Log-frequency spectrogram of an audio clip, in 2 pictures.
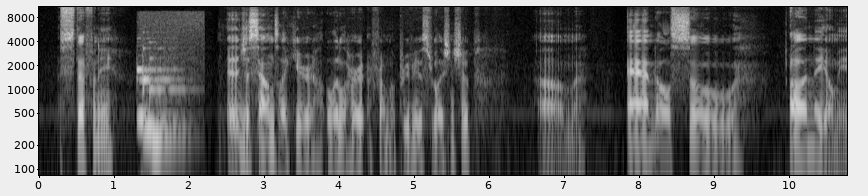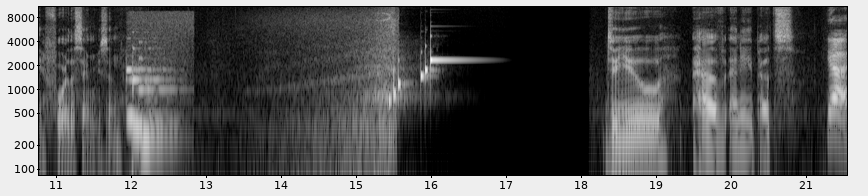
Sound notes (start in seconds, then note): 13.4 air whooshing; 15.7 ascending beeping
